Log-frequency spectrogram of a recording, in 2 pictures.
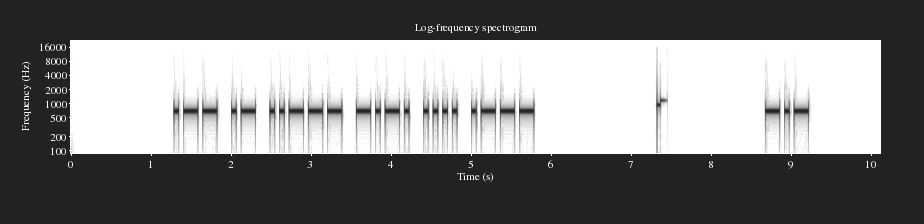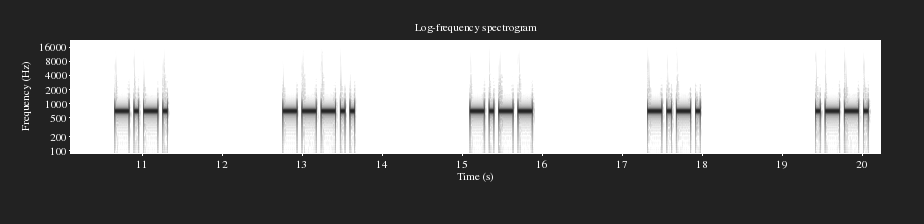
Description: Morse code, heard as a keyed tone, about 20 wpm, spaced as for 9 wpm, 700 Hz. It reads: WA2CHJ KC8YCP
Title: USA Call Signs - 6 Characters - 8x Character Spacing - 20wpm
